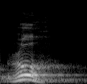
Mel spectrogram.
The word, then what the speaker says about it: rho: इसको प्रोनाउंस करेंगे RHO, रोह। तो ये सिंबल रोह कहलाता है।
